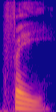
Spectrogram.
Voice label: "fei3", Taiwanese

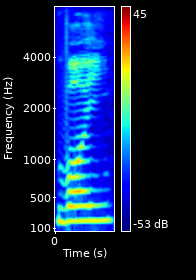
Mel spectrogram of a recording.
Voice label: "voi2", taiwanese

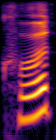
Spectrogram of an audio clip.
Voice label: "kut9", Taiwanese syllable

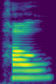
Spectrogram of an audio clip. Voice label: "hau1", Taiwanese syllable

